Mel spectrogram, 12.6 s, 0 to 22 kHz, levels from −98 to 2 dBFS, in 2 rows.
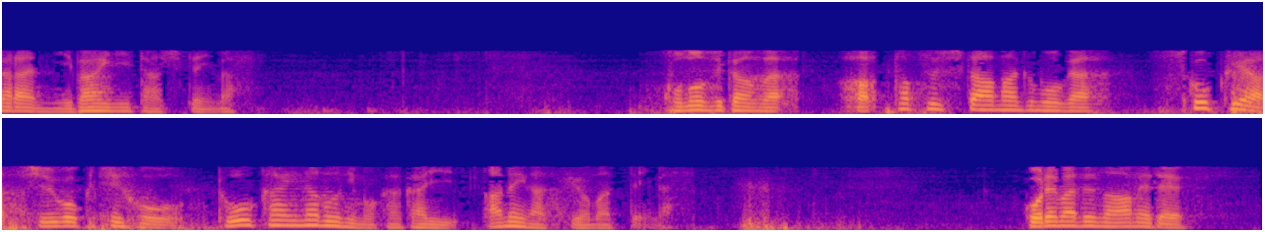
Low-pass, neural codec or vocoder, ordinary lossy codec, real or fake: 3.6 kHz; codec, 24 kHz, 6 kbps, HILCodec; AAC, 16 kbps; fake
